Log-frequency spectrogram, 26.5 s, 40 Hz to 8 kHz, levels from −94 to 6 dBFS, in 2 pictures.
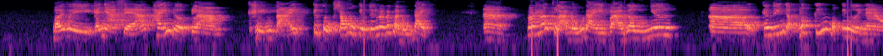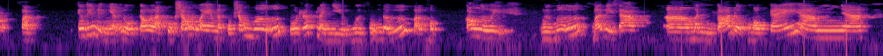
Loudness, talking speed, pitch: -23 LUFS, 185 wpm, 235 Hz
